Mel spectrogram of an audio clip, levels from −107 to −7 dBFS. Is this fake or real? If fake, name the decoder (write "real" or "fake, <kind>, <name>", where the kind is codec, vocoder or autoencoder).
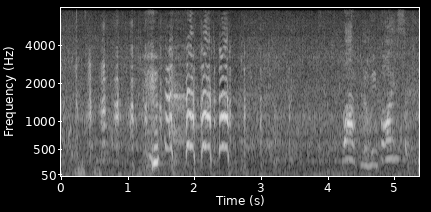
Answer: fake, vocoder, Vocos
